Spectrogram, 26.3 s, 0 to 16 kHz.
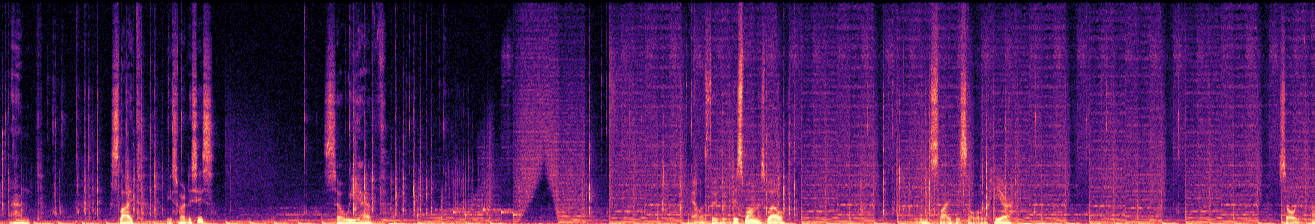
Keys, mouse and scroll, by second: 0.9 click, 1.0-2.3 middle drag, 1.5 g, 2.3 click, 2.5 Tab, 2.8-3.4 scroll down 2, 3.4-6.8 middle drag, 6.2-6.8 scroll up 2, 6.8 click, 7.1 Tab, 8.0 click, 8.1 Tab, 8.7 click, 12.4-13.6 middle drag, 13.3 2, 13.6-15.5 drag, 15.5 ctrl+b, 17.4 1, 17.6 click, 18.4 g, 19.7 click, 19.8 Tab, 20.1 scroll down 1, 20.5-22.0 middle drag, 22.0 click, 23.4-26.3 middle drag, 25.5 scroll down 1, 25.7-26.3 scroll up 1.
